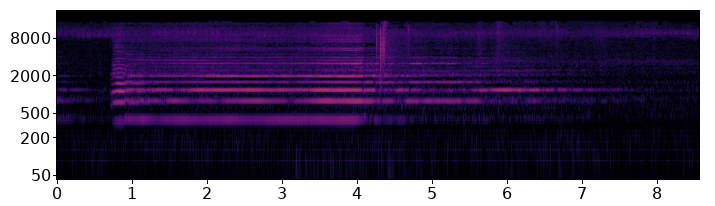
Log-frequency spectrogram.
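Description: Solo Constantinopolitan lyra, bowed: after a brief pause, one long held note that softens about four seconds in and slowly fades away.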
